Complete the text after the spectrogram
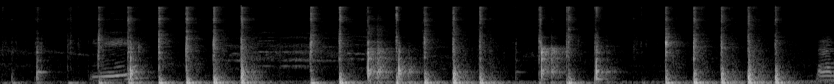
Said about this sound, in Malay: Jadi sekarang kita ketuk kita punya serai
